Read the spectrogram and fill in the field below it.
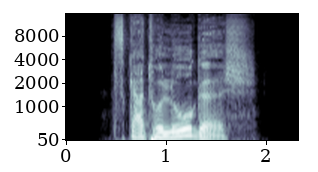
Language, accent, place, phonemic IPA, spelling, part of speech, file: German, Germany, Berlin, /skatoˈloːɡɪʃ/, skatologisch, adjective, De-skatologisch.ogg
- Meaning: scatological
